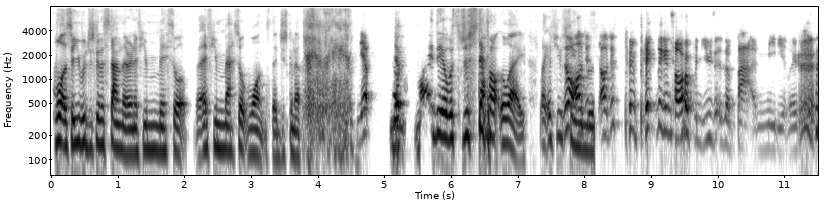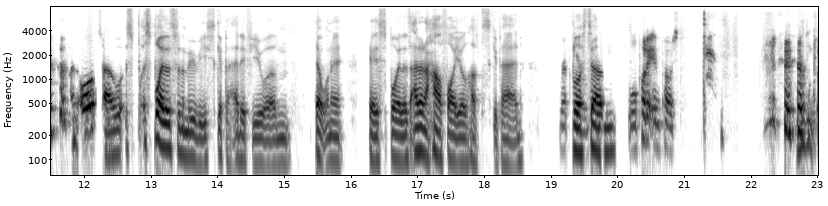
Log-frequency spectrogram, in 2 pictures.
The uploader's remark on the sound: It cuts off bits of audio but that's just a part of the chaos.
